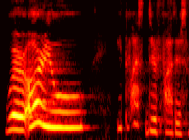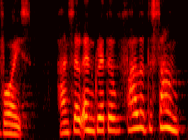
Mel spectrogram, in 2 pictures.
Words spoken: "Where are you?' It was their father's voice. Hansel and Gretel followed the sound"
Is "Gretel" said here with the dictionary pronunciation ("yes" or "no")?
yes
